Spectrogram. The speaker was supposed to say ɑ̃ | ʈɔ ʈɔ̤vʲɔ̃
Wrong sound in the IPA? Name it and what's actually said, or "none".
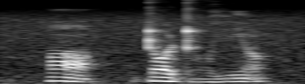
none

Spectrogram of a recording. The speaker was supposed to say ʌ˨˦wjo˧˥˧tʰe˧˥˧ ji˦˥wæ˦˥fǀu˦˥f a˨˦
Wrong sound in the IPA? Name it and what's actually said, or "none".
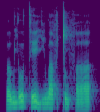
æ˦˥ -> a˦˥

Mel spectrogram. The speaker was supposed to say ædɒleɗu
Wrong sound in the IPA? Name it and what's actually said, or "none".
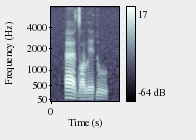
none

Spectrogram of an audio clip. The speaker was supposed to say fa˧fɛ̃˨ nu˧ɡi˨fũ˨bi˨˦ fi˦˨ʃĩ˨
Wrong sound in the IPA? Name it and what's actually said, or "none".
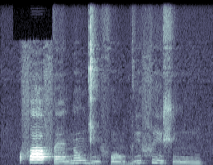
u˧ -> ũ˧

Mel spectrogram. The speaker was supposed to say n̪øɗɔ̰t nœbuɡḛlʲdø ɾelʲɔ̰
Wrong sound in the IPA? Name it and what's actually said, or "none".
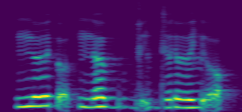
e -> ø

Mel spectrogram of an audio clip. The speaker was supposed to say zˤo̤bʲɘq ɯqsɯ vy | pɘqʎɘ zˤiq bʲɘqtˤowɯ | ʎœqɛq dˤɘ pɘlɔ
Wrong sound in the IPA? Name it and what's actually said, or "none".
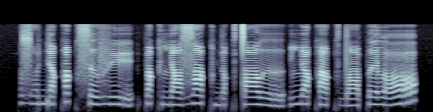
ɛ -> ɘ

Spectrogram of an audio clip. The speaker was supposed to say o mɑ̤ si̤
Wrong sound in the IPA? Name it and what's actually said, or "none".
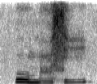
none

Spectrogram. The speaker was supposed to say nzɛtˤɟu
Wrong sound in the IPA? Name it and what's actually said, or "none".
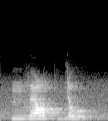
none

